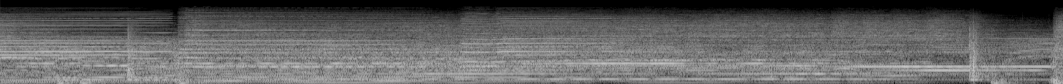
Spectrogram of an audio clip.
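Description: Rock band playing live: electric guitars and bass holding ringing chords over the drum kit, with a sharp drum hit near the end.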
